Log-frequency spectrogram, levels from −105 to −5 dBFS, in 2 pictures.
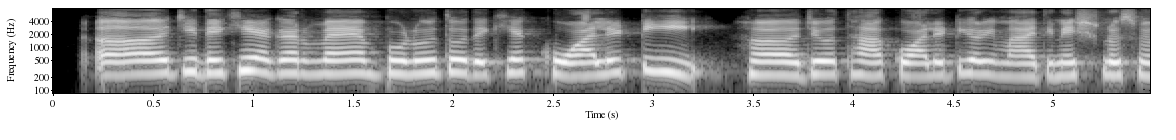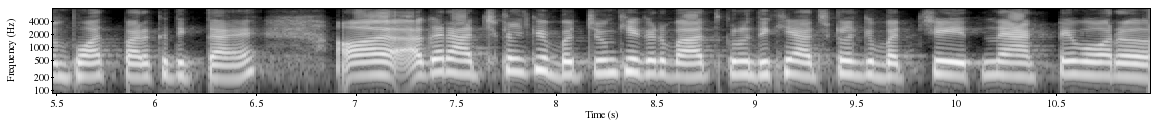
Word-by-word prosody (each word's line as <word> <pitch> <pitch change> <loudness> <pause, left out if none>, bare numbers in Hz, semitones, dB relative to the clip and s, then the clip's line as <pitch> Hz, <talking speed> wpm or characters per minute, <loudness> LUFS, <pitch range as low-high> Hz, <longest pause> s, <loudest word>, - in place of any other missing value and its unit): अ, 245 +2 +3
जी 280 +1 +1
देखिए 260 +3 +3
अगर 260 -1 +2
मैं 250 0 +1
बोलूँ 255 0 +3
तो 265 +1 +4
देखिए 235 +2 0
क्वालिटी 255 +3 0
ह 235 -1 +3
जो 245 0 +4
था 235 -2 -1
क्वालिटी 230 +3 -1
और 250 - +2
इमेजिनेशन 225 0 -2
उसमें 230 -1 -1
बहुत 220 0 -2
फ़र्क 215 +1 -2
दिखता 225 -3 -3
है। 195 +5 -4 0.4
अ, - - -3 0.3
अगर 270 +5 +1
आजकल 255 +3 -2
के 300 +2 +1
बच्चों 240 +1 -1
की 280 - +1
अगर 255 -2 +1
बात 220 -2 -2
करूँ, 245 0 0
देखिए 235 +2 0
आजकल 235 +3 -1
के 240 - 0
बच्चे 235 +3 0
इतने 230 0 -2
एक्टिव 220 +3 -2
और 230 -1 0
240 Hz, 195 wpm, -17 LUFS, 225-255 Hz, 0.4 s, तो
